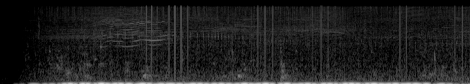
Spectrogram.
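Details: Common dolphins off Mexico give short bursts of sharp clicks and a brief high whistle; the low fluttering rumble comes from the microphone, not the dolphins.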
